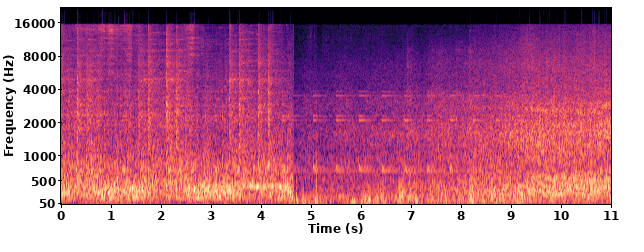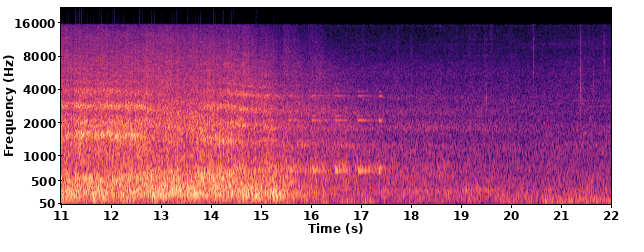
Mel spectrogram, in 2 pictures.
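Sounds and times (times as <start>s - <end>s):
train wheels clattering on rails: 0.0s - 4.7s
road traffic: 0.0s - 22.0s
crossing warning bell: 3.0s - 9.6s, 15.2s - 17.7s.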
